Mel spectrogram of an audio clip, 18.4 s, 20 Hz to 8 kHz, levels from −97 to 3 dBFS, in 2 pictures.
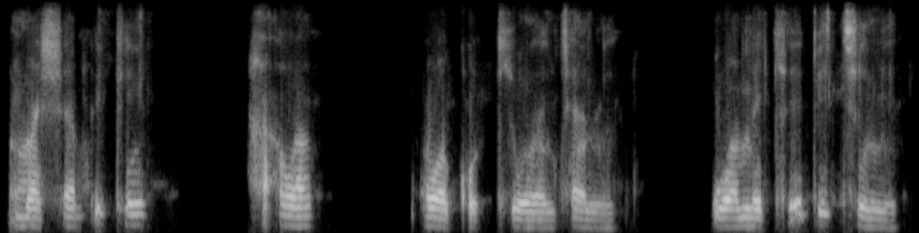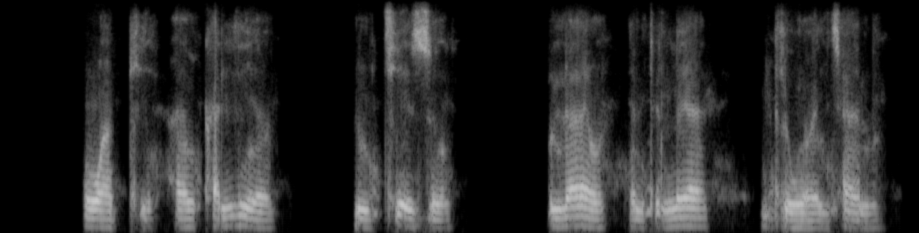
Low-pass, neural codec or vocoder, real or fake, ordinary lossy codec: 7.2 kHz; codec, 24 kHz, 3 kbps, HILCodec; fake; Opus, 16 kbps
